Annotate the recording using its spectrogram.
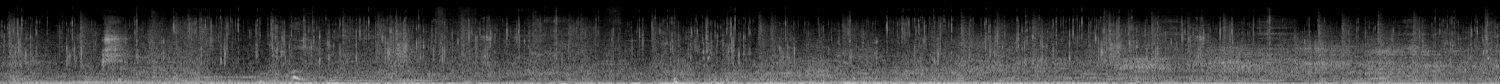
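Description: Low, steady droning horror-film score, with a woman's pained sobs and groans over it.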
